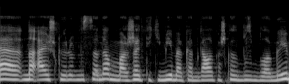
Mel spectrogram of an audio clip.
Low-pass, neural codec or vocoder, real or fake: 9.9 kHz; none; real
